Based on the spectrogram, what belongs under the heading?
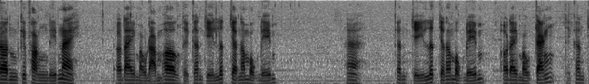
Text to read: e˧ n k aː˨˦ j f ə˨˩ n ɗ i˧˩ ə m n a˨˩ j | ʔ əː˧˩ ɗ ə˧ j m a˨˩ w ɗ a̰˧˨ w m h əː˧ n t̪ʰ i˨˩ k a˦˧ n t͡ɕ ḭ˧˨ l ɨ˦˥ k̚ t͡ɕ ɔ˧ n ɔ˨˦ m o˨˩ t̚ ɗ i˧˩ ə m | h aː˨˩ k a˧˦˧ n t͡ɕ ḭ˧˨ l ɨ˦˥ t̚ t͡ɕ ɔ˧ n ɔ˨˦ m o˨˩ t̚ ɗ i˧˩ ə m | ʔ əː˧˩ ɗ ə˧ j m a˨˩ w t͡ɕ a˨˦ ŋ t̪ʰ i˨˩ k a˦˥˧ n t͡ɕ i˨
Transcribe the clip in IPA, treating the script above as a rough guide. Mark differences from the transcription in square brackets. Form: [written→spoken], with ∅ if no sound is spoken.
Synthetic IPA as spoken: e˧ n k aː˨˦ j f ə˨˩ n ɗ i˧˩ ə m n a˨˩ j | ʔ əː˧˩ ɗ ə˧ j m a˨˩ w ɗ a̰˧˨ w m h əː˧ n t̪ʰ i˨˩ k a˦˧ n t͡ɕ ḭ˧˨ l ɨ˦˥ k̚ t͡ɕ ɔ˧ n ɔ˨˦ m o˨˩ t̚ ɗ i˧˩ ə m | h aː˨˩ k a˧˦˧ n t͡ɕ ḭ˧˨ l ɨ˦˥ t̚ t͡ɕ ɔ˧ n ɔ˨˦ m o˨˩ t̚ ɗ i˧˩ ə m | ʔ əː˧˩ ɗ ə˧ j m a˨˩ w t͡ɕ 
